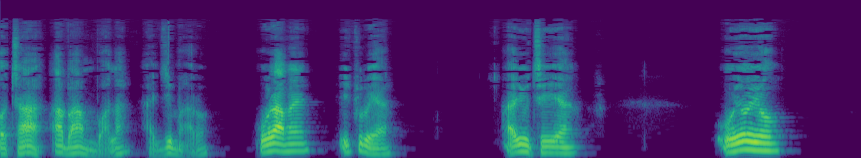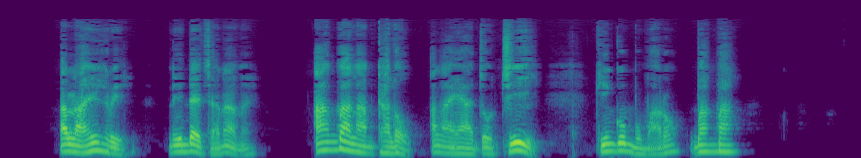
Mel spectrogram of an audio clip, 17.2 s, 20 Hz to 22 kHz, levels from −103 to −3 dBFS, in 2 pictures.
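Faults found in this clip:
Grainy, hissy speech throughout, nothing above 14.2 kHz; treble detail turned to noise, likely Vorbis compression near 26 kbps. Grain, not mere low-pass dullness.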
